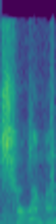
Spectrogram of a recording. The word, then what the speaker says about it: SIRWRENDER: if I just say it like that, they're not gonna get it. Yeah, I was like, wait. Oh yeah. Yeah, spell it out.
